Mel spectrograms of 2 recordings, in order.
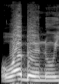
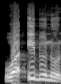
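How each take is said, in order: First: 'Wa' runs straight into 'bnu' without a stop. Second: A glottal stop separates 'wa' and 'ibnu'. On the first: The speaker calls it right. "মাঝখানে পড়লে তখন আর এটা উচ্চারণ হয় না" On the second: The speaker calls it wrong. "ওয়া ইবনু না"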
